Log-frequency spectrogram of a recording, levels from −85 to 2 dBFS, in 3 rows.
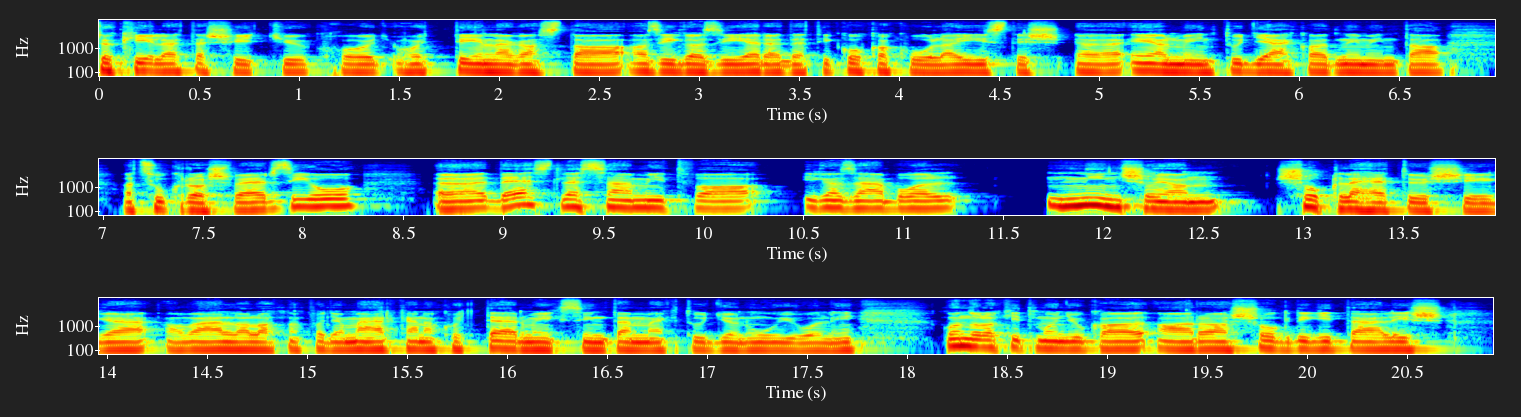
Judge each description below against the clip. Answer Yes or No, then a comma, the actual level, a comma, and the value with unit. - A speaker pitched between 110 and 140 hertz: Yes, low, 120 Hz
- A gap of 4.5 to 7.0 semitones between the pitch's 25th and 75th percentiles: No, average, 2.7 semitones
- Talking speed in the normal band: Yes, average, 130 wpm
